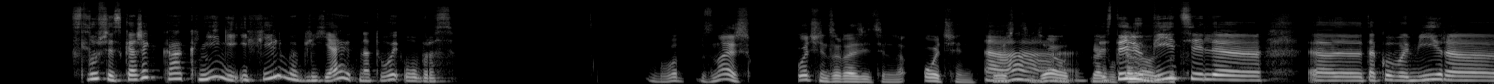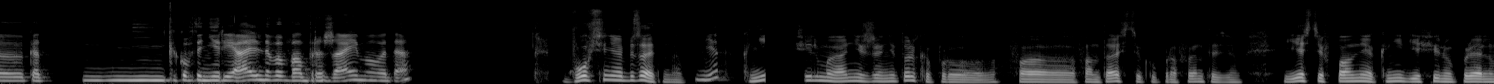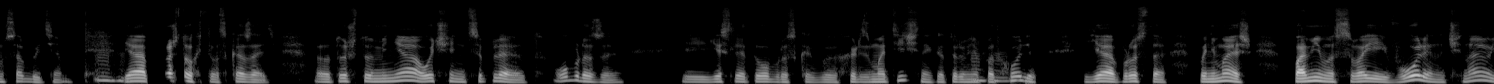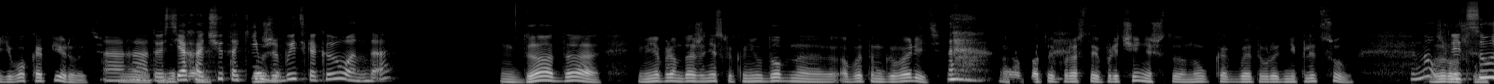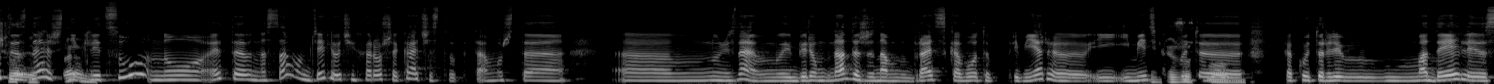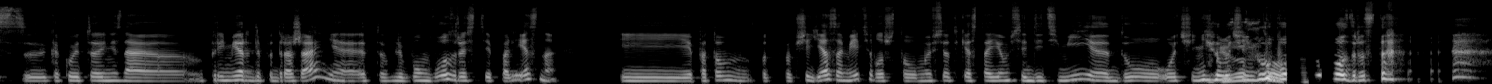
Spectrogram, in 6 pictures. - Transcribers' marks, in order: tsk; chuckle; laughing while speaking: "и очень глубокого возраста"; chuckle
- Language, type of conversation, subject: Russian, podcast, Как книги и фильмы влияют на твой образ?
